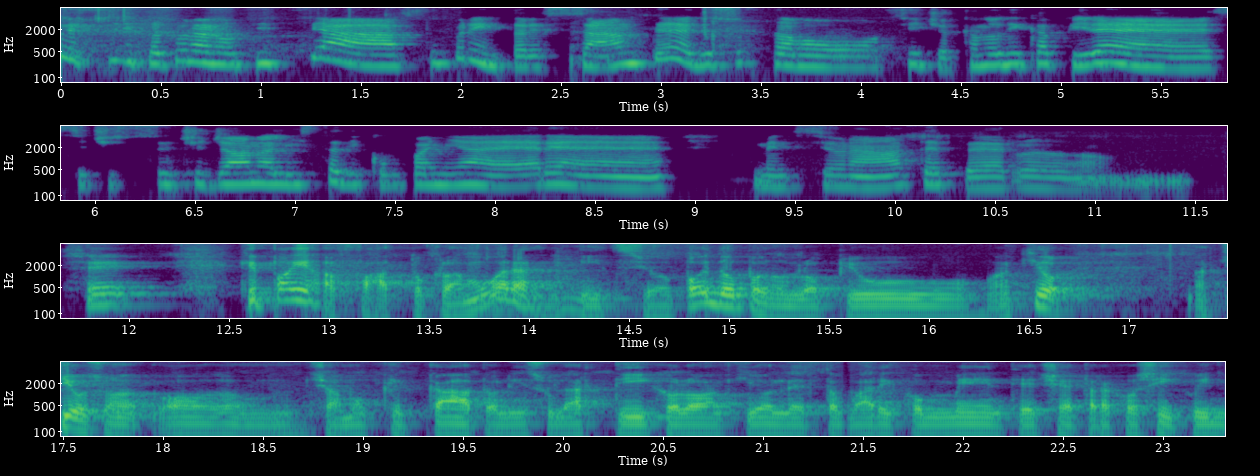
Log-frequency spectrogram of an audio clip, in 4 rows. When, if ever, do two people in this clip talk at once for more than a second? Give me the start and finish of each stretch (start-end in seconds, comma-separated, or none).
none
